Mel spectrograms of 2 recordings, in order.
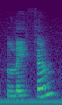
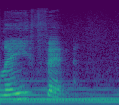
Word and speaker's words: Lathen: And they still ask, Lathen? And I'm like, no. Lathen. Like Nathan, except with an L.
